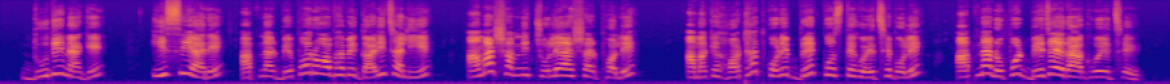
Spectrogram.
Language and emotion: Bengali, angry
